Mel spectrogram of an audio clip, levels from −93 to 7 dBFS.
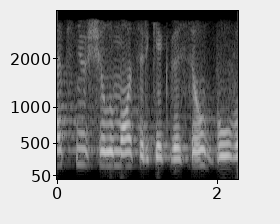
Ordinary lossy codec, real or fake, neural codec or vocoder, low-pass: MP3, 24 kbps; real; none; 3.6 kHz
